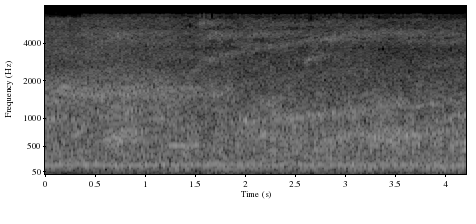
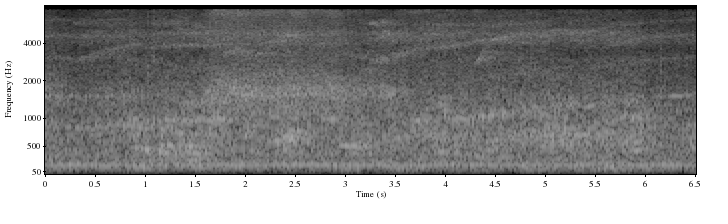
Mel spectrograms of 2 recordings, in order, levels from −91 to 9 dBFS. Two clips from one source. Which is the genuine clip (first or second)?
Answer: second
